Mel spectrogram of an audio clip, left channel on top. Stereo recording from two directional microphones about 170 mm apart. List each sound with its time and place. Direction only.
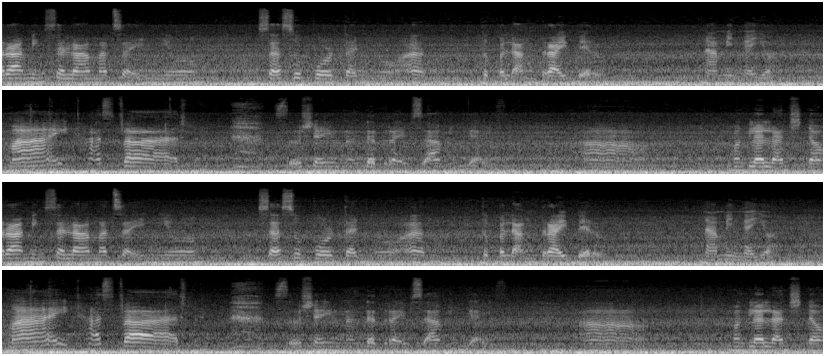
0.0 s speech: centre (ahead or behind)
2.6 s speech: centre (ahead or behind)
4.9 s speech: 10° right (ahead or behind)
8.3 s speech: 20° right (ahead or behind)
11.3 s speech: 5° left (ahead or behind)
14.0 s speech: centre (ahead or behind)
15.7 s speech: 5° left (ahead or behind)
